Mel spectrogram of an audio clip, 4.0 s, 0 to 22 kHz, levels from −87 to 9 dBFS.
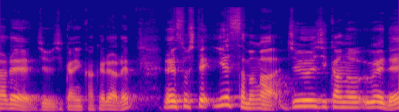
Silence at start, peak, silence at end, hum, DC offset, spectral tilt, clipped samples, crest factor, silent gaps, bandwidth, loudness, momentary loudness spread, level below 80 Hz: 0 s; -4 dBFS; 0 s; none; under 0.1%; -6.5 dB/octave; under 0.1%; 16 dB; none; 16.5 kHz; -22 LUFS; 9 LU; -74 dBFS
